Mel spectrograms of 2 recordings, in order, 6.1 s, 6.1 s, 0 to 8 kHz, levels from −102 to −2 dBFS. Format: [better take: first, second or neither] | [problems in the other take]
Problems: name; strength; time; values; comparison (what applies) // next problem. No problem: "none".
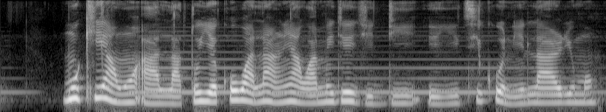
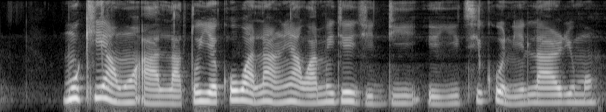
second | background sound (Wind instrument, woodwind instrument); 18 dB below the speech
